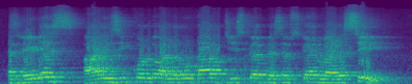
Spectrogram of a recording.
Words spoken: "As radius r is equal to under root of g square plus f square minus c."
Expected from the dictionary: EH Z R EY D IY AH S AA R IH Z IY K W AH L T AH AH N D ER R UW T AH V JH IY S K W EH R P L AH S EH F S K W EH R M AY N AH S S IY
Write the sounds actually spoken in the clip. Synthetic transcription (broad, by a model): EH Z R EY D IY AH S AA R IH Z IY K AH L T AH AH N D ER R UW T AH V JH IY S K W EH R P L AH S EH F S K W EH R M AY L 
